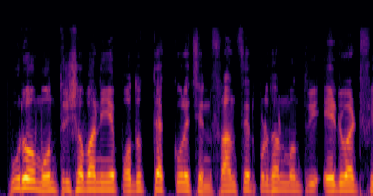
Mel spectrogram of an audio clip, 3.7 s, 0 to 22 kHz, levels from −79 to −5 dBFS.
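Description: No faults are audible in this speech; it carries the ordinary coding texture and roughly 12 kHz upper band limit of a correctly working call codec.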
